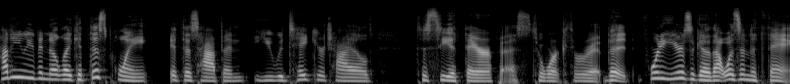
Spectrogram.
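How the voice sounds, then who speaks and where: A woman with a plain, everyday voice and medium pitch talks at a fairly quick pace with lively intonation, her voice dry and close with no echo in a very clean recording with a silent background. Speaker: podcast host. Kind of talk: guided prayer and interview.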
